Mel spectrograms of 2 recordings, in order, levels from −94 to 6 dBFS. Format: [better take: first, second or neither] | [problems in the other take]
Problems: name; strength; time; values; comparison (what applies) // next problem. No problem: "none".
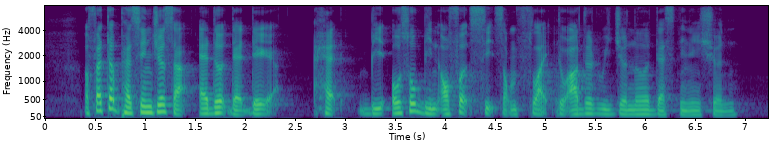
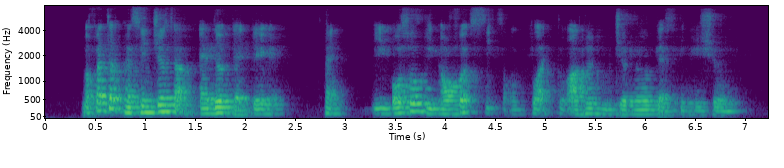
first | noise reduction (neural mask model DeepFilterNet 3)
